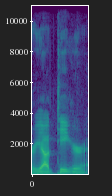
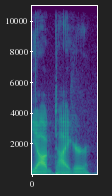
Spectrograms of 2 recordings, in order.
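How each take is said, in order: First: The word is pronounced with German sounds. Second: The word is pronounced with English sounds. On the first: The speaker calls it right. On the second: The speaker calls it wrong.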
